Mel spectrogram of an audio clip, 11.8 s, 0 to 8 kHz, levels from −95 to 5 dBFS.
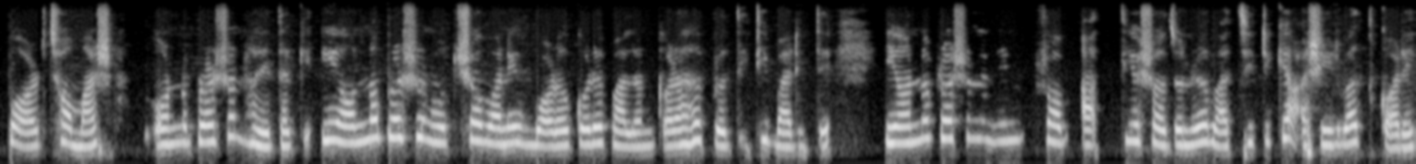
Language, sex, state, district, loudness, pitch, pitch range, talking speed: Bengali, female, West Bengal, Jhargram, -15 LUFS, 275 Hz, 235-310 Hz, 130 wpm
